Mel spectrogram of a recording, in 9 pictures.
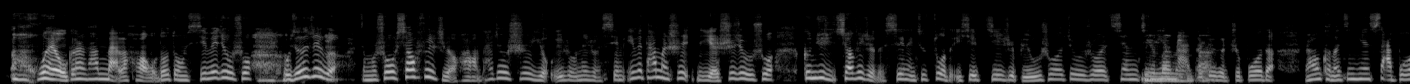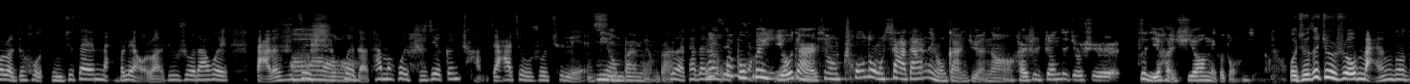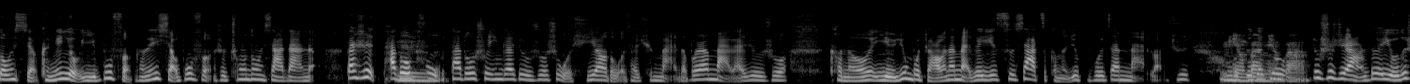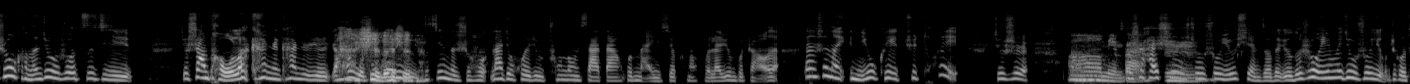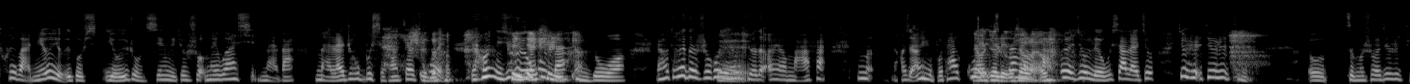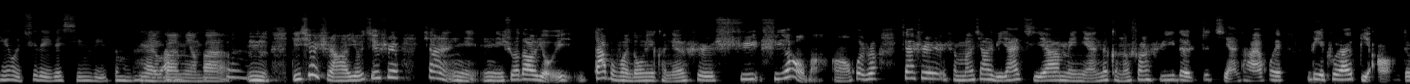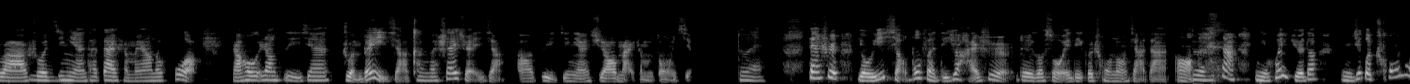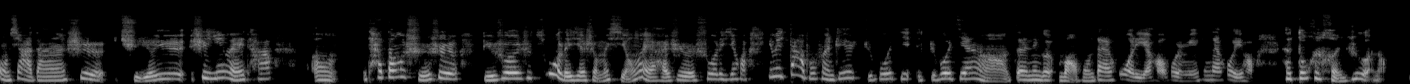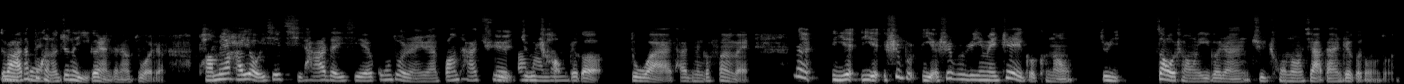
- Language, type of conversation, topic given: Chinese, podcast, 网红带货成功的关键是什么？
- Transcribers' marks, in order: laugh; laugh; teeth sucking; laughing while speaking: "就上头了"; laugh; laughing while speaking: "是的 是的"; teeth sucking; tapping; laugh; laughing while speaking: "是的"; laughing while speaking: "然后你就又会"; laughing while speaking: "了"; laugh; laughing while speaking: "吧"; laugh; chuckle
